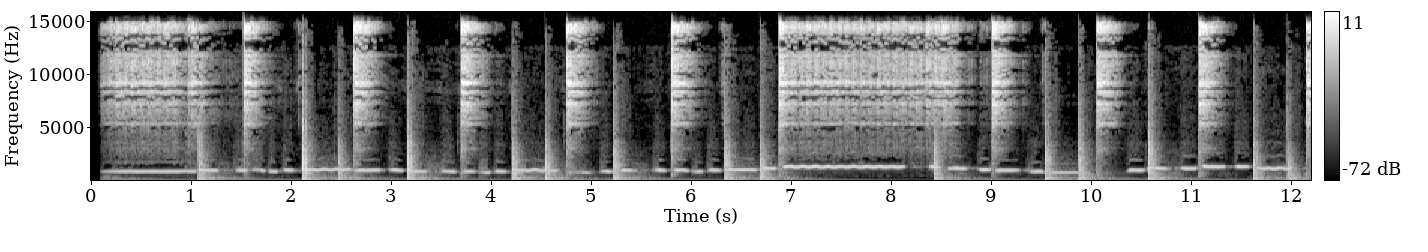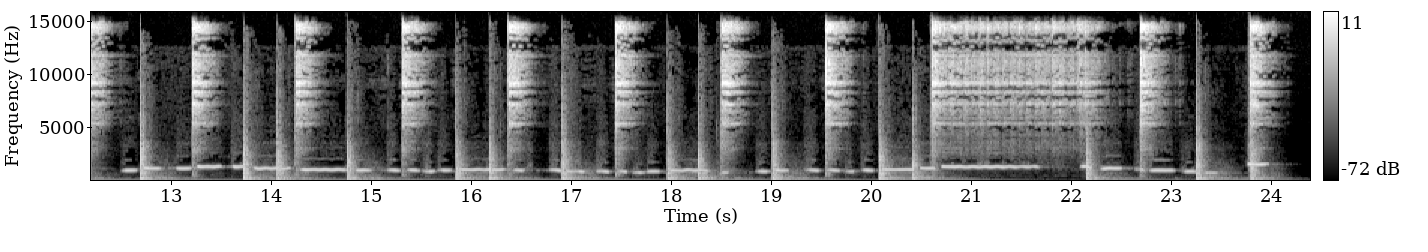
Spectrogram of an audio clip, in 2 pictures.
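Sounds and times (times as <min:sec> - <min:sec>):
drum playing a shanty: 0:00.1 - 0:24.2.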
